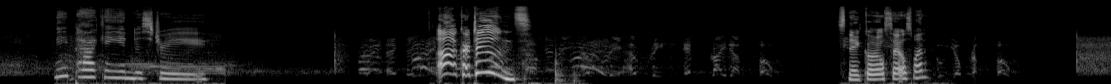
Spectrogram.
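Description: A young woman speaks animatedly into a microphone, close by.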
